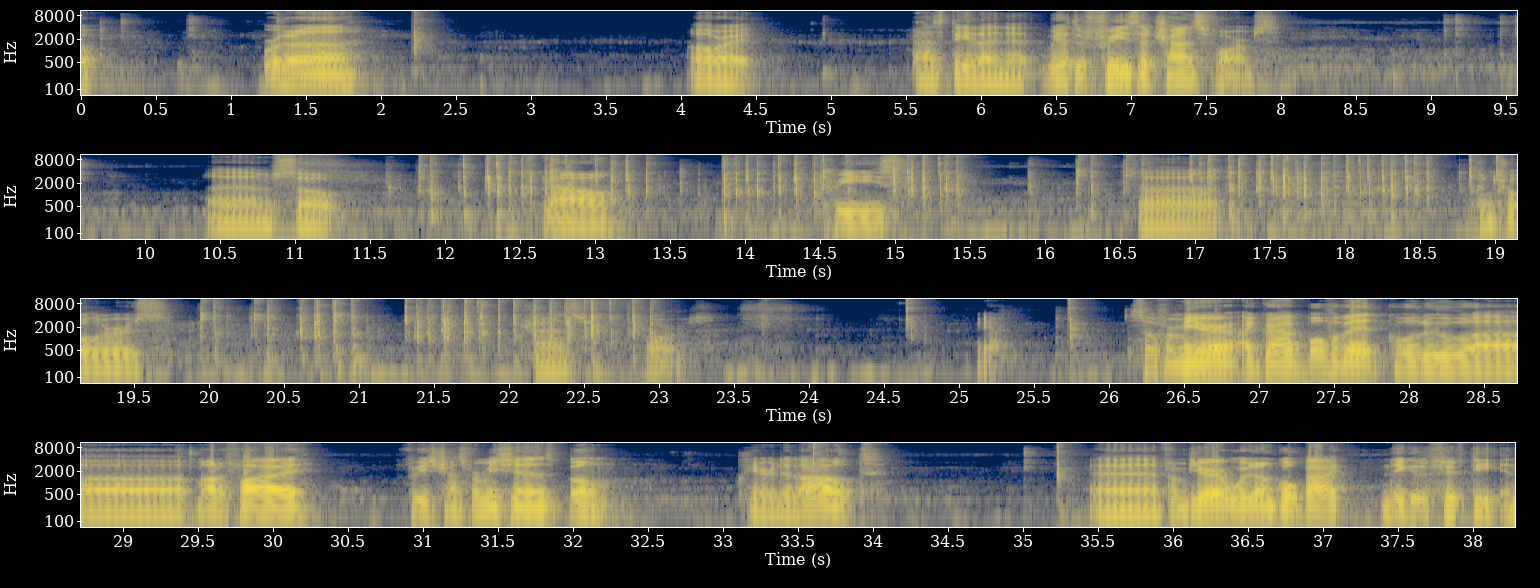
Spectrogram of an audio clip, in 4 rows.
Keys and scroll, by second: 11.7 Return, 11.9-12.9 typing, 14.4 space, 14.9 t, 16.1 BackSpace, 16.8 e, 17.0 space, 17.2 c, 18.7 space, 19.8 BackSpace, 20.5 ', 20.7 space, 21.2 t.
